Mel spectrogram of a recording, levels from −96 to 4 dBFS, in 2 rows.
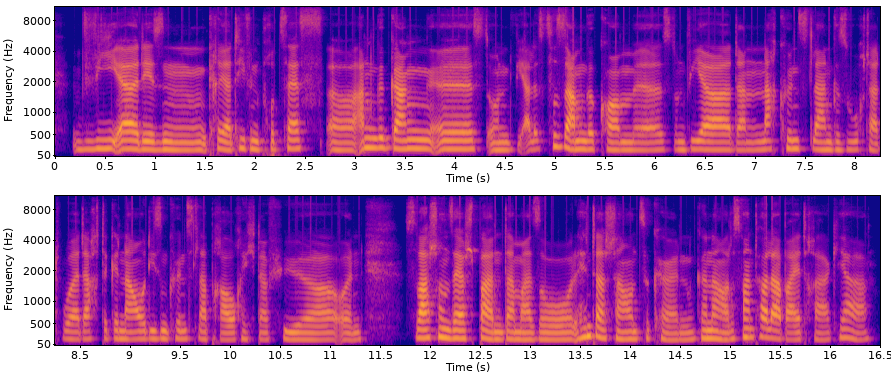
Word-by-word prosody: wie 180 +1 -2
er 185 -1 +7
diesen 165 -2 0
kreativen 185 0 -1
Prozess, 190 +2 -3
äh, - - -13
angegangen 195 +3 +2
ist 185 -1 +1
und 165 +1 -4
wie 150 - -10
alles 180 0 -4
zusammengekommen 180 -7 +2
ist 165 +1 -4
und 170 +1 -5
wie 185 - -2
er 170 -1 +5
dann 165 +1 -4
nach 180 0 -2
Künstlern 190 -3 -2
gesucht 175 +1 -8
hat, 155 -3 -4
wo 170 - -5
er 160 -1 0
dachte: 165 +2 -4
„Genau 165 -2 -1
diesen 170 0 -3
Künstler 170 -1 -6
brauche 150 0 -3
ich 160 -1 -13
dafür.“ 150 -1 -2
Und 150 0 -5 0.4
es - - -14
war 185 0 +8
schon 190 0 +2
sehr 180 -1 +5
spannend, 160 -2 +1
da 160 - +2
mal 155 -1 0
so 155 0 -1
hinterschauen 180 -4 +1
zu 180 +3 -9
können. 150 -1 -6
Genau, 175 -4 +1
das 170 +2 -7
war 200 - +4
'n - - -7
toller 195 -4 +4
Beitrag, 150 -1 -4
ja. 175 -6 -3
170 Hz, 180 wpm, -25 LUFS, 160-185 Hz, 0.4 s, war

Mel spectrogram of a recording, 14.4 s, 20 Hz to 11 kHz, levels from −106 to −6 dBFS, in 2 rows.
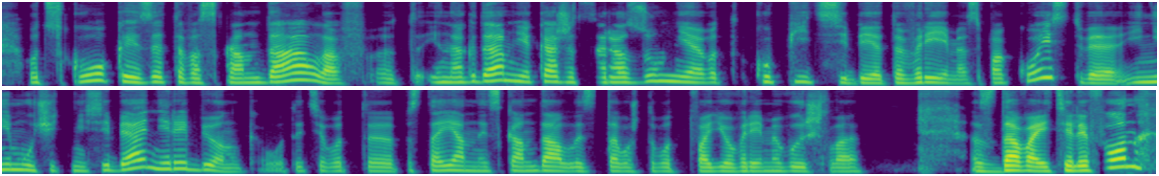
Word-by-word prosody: Вот 185 0 -7
скока 230 0 -1
из 185 0 +1
этого 190 -3 -2
скандалов. 180 - +2
Вот 165 -3 -12 0.2
иногда, 200 +7 +2
мне 220 -5 -1
кажется, 195 -3 -1
разумнее 190 0 0
вот 180 -1 -7 0.2
купить 200 -1 -6
себе 165 -1 -1
это 160 +1 -2
время 165 -4 -1
спокойствия 170 - -1
и 180 - -8
не 200 +2 0
мучить 185 -5 -4
ни 165 - -8
себя, 200 - +1
ни 255 -6 -1
ребёнка. 195 - -3
Вот - - -17
эти 165 +1 -11
вот, 160 0 -10
э, 155 -2 -4
постоянные 175 -1 -3
скандалы 165 -1 0
из-за 150 +1 -7
того, 155 -2 -4
что 140 +3 -15
вот: 150 -4 -8
"Твоё 155 -1 -1
время 155 0 -4
вышло, 150 -1 -4 0.7
сдавай 160 +2 +7
телефон". 260 - +6
175 Hz, 160 wpm, -24 LUFS, 155-200 Hz, 0.7 s, сдавай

